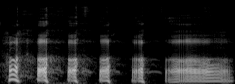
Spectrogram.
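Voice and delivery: acted string of ha-ha laughs; hearty lion laughter. Lion roars with laughter instead of roaring, acted big laugh. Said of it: "with a laughter instead".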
